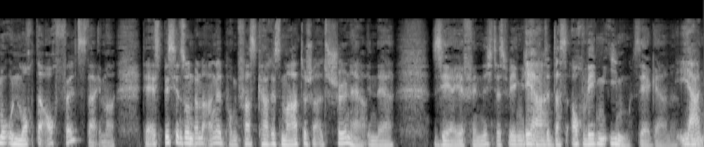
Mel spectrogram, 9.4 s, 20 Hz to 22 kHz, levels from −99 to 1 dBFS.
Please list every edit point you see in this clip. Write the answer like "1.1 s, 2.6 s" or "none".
2.6 s, 4.9 s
